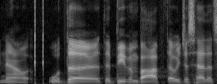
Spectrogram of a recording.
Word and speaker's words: bibimbap: Well, the bibimbap that we just had, that's how you say it.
